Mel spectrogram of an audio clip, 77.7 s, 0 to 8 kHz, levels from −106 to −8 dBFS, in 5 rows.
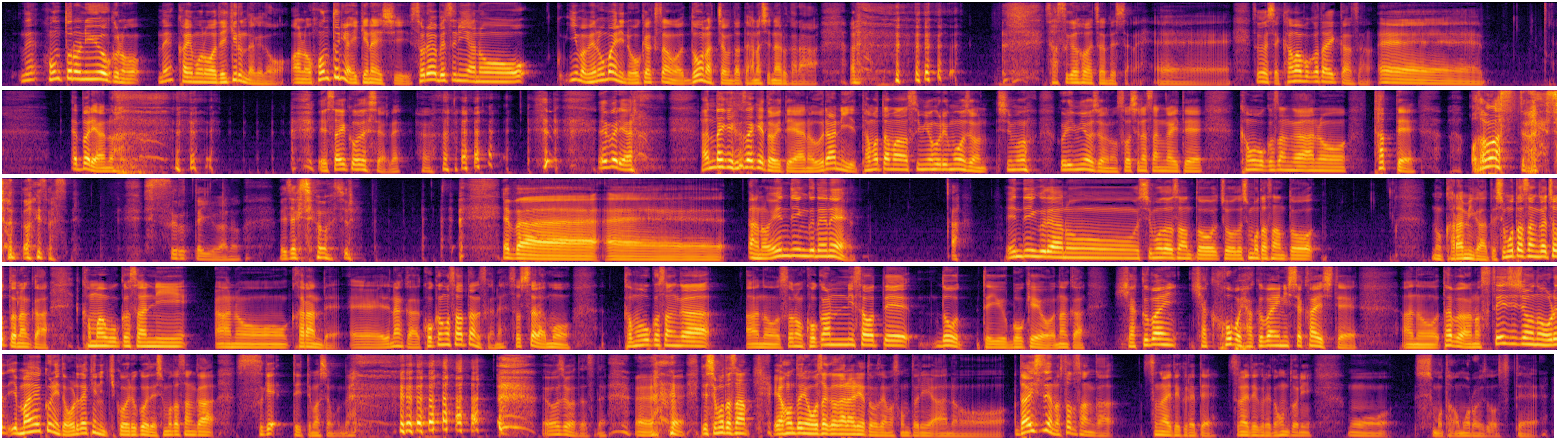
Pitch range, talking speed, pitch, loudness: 105-180 Hz, 355 characters per minute, 140 Hz, -18 LUFS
